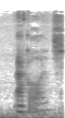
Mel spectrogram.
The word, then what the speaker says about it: acolytes: Acolytes. Acolytes. Yeah. Hard C, like Latin.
